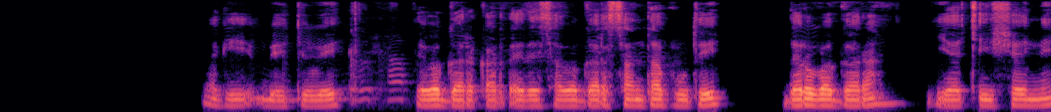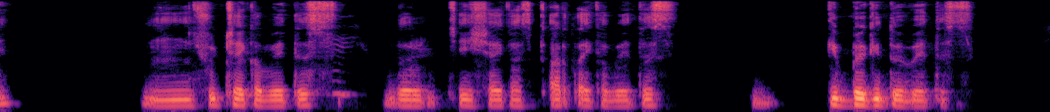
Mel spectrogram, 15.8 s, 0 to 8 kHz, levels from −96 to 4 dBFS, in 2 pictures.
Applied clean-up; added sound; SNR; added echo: neural mask model Resemble Enhance denoiser.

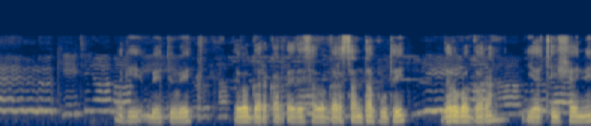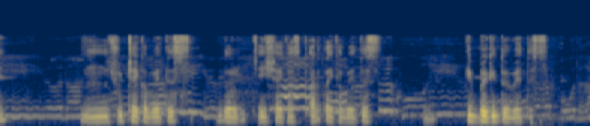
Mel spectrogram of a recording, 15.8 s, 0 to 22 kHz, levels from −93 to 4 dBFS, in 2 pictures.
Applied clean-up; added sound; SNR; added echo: none; Drip; 12 dB; none.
